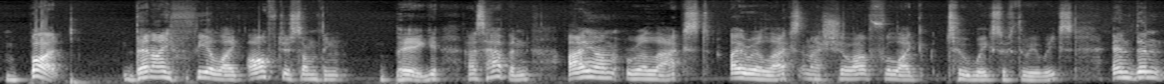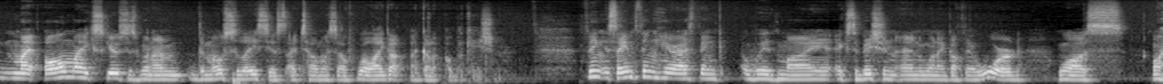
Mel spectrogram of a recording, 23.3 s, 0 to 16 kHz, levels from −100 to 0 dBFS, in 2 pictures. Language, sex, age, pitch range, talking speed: English, male, 10-29, 145-175 Hz, 165 wpm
